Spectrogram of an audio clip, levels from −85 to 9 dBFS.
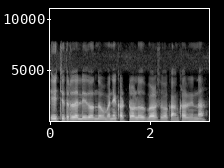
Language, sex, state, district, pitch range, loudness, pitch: Kannada, male, Karnataka, Koppal, 140-150 Hz, -16 LUFS, 145 Hz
